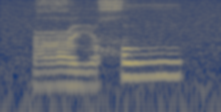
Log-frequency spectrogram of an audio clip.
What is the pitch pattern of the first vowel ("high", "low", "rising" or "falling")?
low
